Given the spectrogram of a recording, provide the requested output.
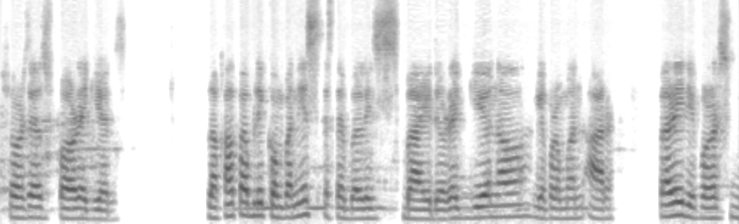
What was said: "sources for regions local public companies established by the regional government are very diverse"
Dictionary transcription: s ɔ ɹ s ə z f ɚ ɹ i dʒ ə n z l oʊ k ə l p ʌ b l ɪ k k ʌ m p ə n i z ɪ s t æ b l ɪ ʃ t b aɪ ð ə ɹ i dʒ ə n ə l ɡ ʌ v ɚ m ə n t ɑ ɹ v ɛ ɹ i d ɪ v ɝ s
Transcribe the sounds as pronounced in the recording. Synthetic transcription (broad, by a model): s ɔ ɹ s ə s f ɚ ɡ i ə n s l oʊ k ə l p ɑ b l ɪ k k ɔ m p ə n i s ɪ s t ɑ b l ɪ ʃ b aɪ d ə ɹ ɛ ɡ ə n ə l ɡ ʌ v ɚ m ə n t ɑ ɹ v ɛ ɹ i d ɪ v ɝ s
